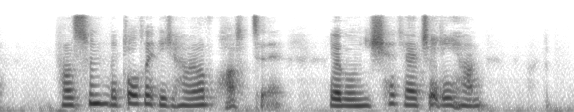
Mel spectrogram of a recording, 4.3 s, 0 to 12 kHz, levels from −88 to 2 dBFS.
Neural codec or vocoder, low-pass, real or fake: codec, 16 kHz, 0.5 kbps, FreqCodec, larger model; 7.2 kHz; fake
